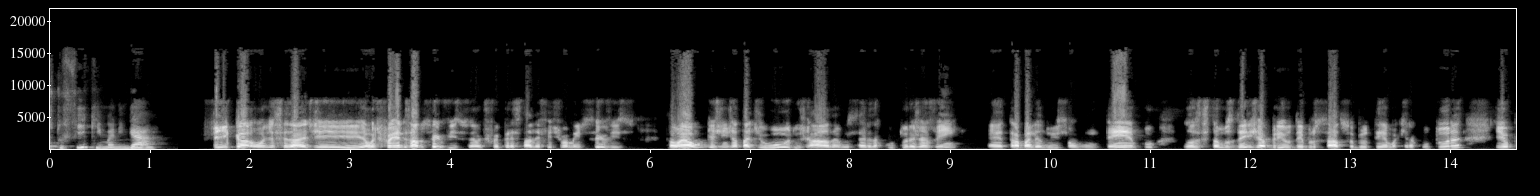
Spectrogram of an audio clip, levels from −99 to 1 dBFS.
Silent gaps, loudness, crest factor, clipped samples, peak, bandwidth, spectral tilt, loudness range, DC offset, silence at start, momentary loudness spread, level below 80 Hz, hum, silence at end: 1.28-1.49 s; -15 LUFS; 16 dB; under 0.1%; 0 dBFS; 15.5 kHz; -3 dB/octave; 3 LU; under 0.1%; 0 s; 13 LU; -64 dBFS; none; 0.05 s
